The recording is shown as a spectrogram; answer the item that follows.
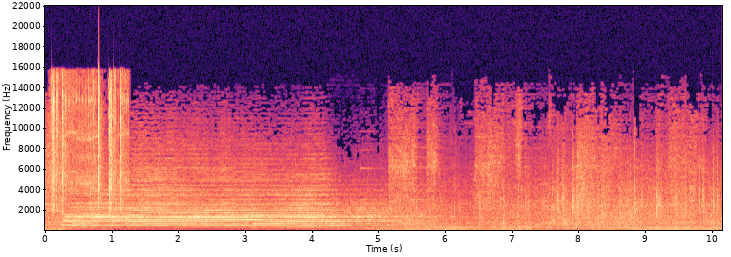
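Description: Diesel locomotive's multi-note air horn sounding one long blast of about four and a half seconds, then the passenger train rolling past with its wheels clattering over the rail joints and the engine rumbling.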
